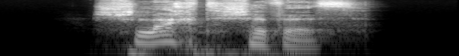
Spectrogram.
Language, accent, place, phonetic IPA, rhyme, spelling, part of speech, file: German, Germany, Berlin, [ˈʃlaxtˌʃɪfəs], -axtʃɪfəs, Schlachtschiffes, noun, De-Schlachtschiffes.ogg
- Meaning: genitive singular of Schlachtschiff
